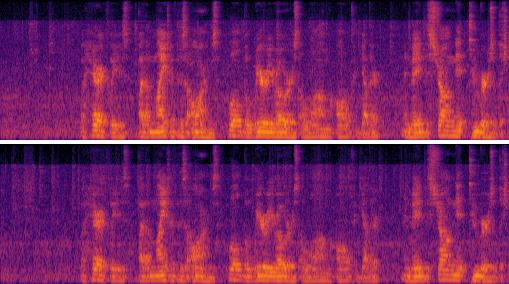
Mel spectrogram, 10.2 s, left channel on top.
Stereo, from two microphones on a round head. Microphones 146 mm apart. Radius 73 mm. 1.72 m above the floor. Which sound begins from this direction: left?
A man speaking, at 1.6 s.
